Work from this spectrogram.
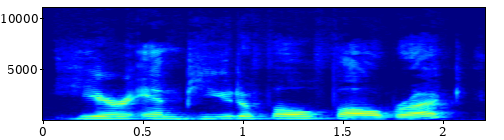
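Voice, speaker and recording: A woman hosting a local vlog, interviewing in an art gallery and reacting warmly, recorded on a phone camera. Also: mid-range voice, flat delivery, takes it slowly. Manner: warm, encouraging, short reactions. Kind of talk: casual interview.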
